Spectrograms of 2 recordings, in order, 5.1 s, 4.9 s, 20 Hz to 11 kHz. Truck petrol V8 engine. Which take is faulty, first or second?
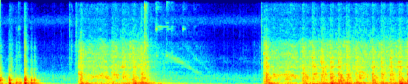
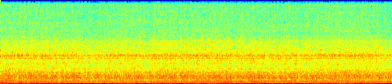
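first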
